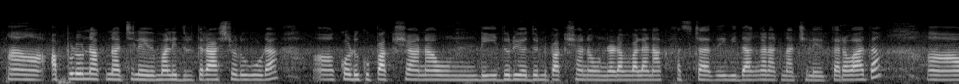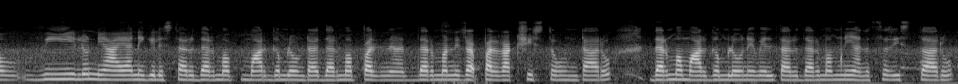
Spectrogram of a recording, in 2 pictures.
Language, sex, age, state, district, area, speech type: Telugu, female, 30-45, Andhra Pradesh, Srikakulam, urban, spontaneous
